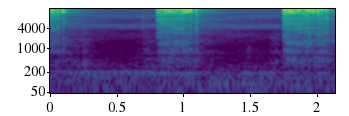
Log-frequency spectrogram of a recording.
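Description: A spring compressor is cranked on a Miata coilover spring, giving two short, close ratcheting bursts separated by a quiet pause.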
